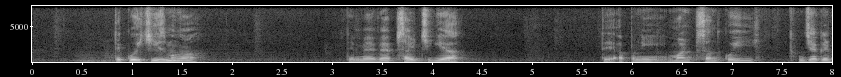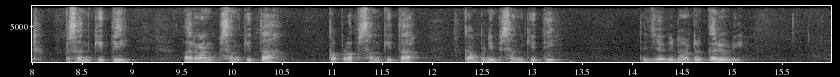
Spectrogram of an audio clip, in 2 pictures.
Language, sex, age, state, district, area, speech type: Dogri, male, 30-45, Jammu and Kashmir, Kathua, rural, spontaneous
